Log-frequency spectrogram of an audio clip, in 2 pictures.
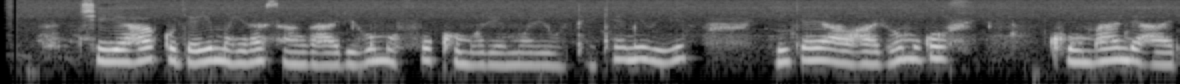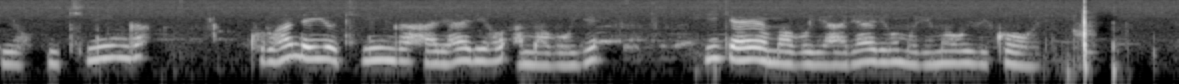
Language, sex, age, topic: Rundi, female, 18-24, agriculture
